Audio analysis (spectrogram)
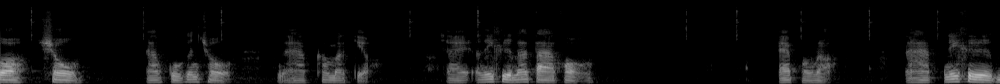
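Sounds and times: man talking: 0.0 - 3.8, 4.4 - 6.0, 7.8 - 8.4, 9.0 - 10.0
computer mouse clicks: 6.8 - 8.1.

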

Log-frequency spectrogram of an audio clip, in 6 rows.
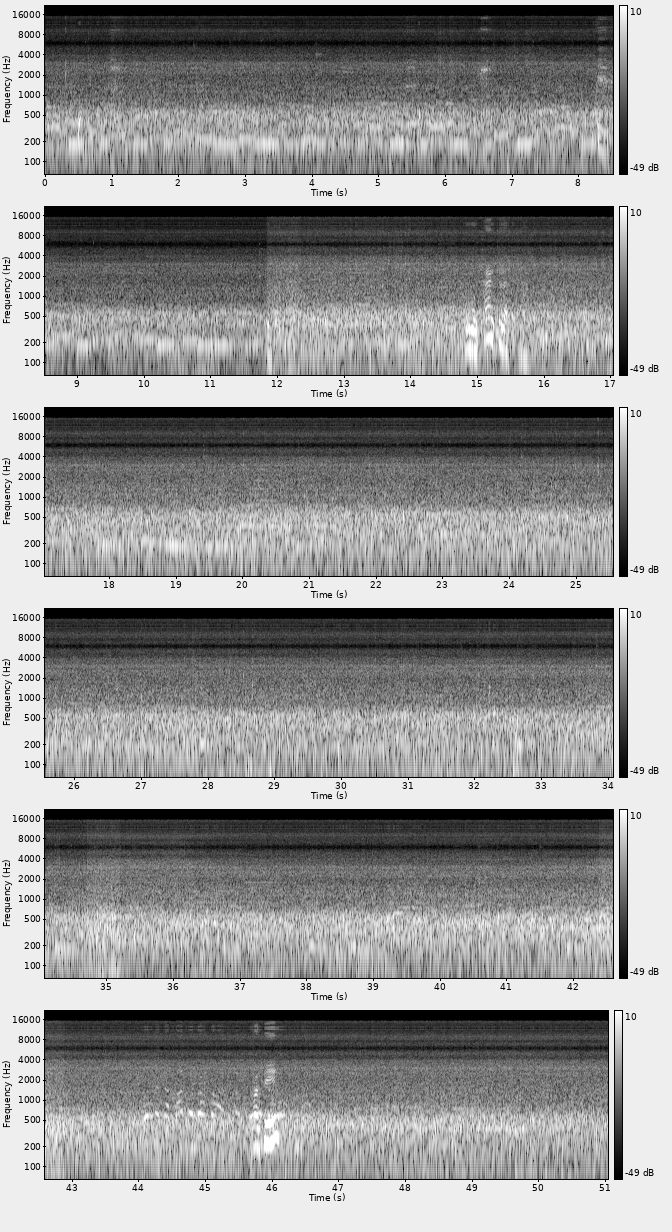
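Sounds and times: river rapids rushing: 0.0 - 51.0.

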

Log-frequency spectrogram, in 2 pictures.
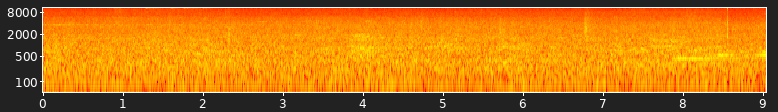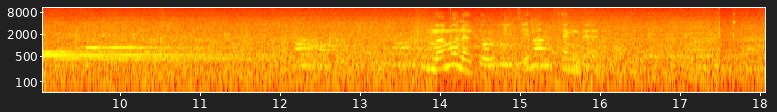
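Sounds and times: held tones stacking into chord: 7.8 - 13.3.

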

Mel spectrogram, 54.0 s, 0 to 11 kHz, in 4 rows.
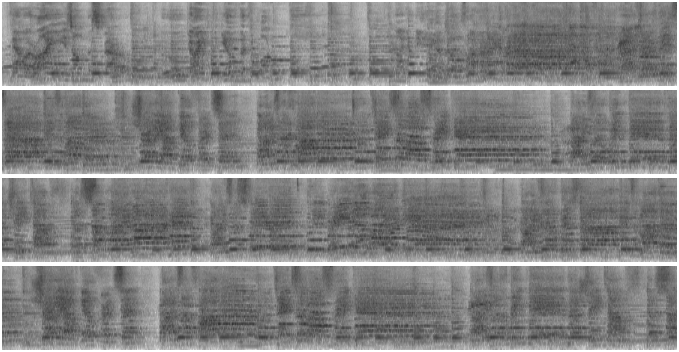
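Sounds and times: mixed choir singing: 7.6 - 54.0.

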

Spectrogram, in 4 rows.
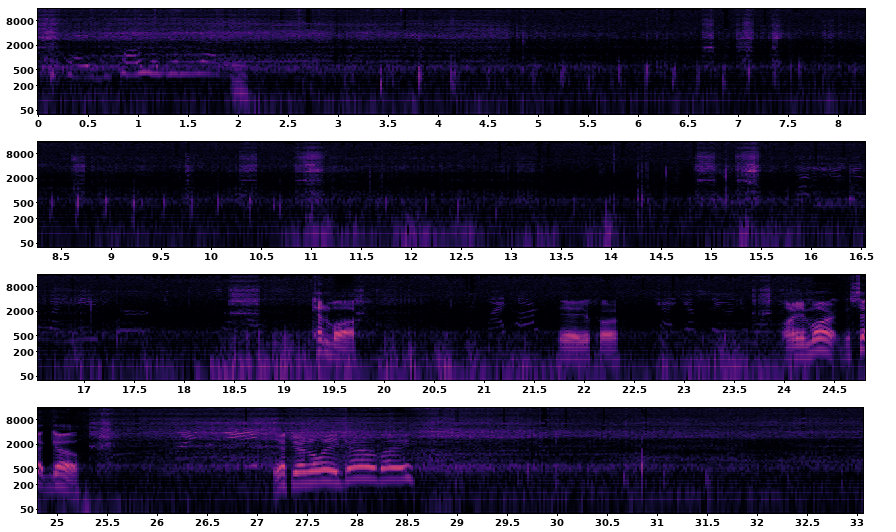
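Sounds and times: wind rumble on microphone: 1.9 - 26.1.

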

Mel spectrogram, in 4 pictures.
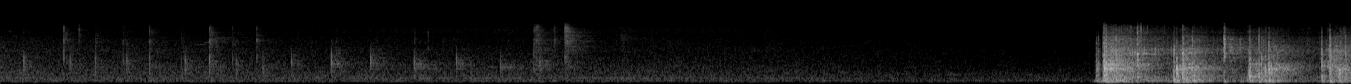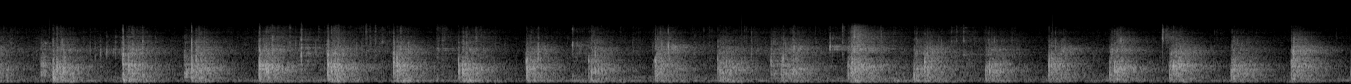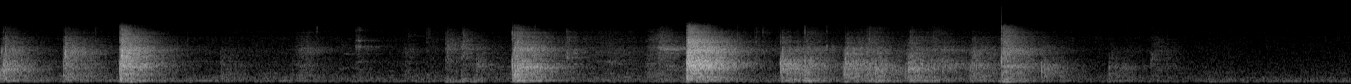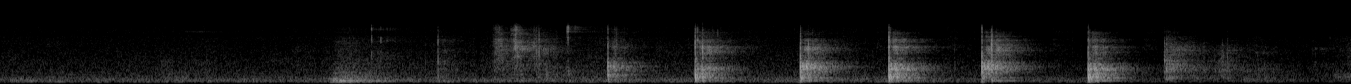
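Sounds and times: film soundtrack hiss: 0.0 - 54.0
footsteps on hard stairs: 11.0 - 29.4, 33.7 - 38.7, 46.6 - 48.0, 48.6 - 49.8, 51.4 - 53.0.

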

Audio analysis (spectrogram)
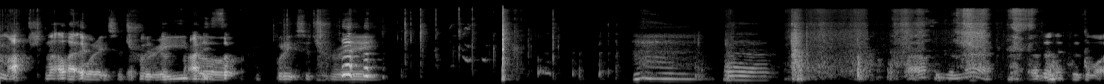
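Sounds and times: person laughing: 4.6 - 6.5
rummaging in gift box: 7.9 - 10.8.

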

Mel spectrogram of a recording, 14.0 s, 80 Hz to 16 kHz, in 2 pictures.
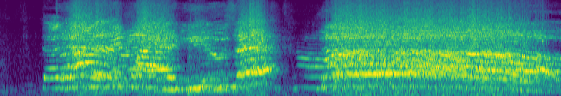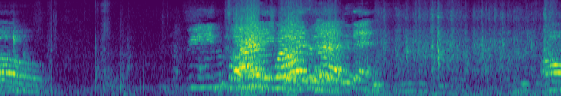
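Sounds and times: children shouting together: 0.6 - 7.6, 9.5 - 11.7
children cheering: 2.8 - 7.6.

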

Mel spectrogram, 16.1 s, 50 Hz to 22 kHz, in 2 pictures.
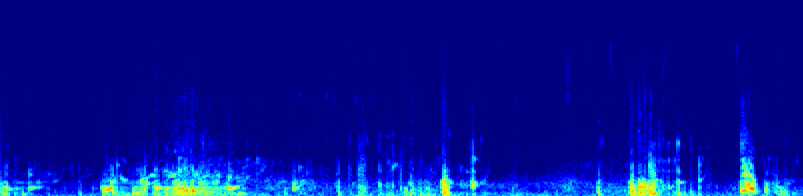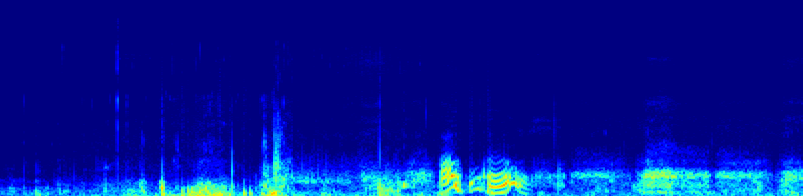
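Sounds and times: underwater bursts: 0.0 - 4.9, 9.0 - 16.0
underwater water movement rumbling: 0.0 - 16.0.

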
